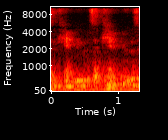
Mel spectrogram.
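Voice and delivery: breathless whisper of giving up; whispered despair. Retold or imitated. Retelling her collapse on the shower floor, whispered. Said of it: "sobbing, saying".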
